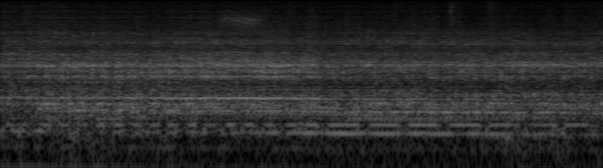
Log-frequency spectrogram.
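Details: Rebalanced rotor drum cylinders with center bearing, motor on a table on rubber feet, previous rotor vibrated badly: quiet, even whir, steady pitch, no thumping or wobble beat, no vibration felt by hand; smooth balanced rotation.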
